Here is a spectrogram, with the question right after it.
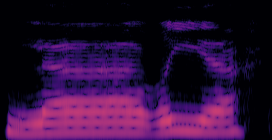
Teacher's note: लाम के ऊपर खड़ी ज़बर है, दो हरकत खींच के पढ़ेंगे।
